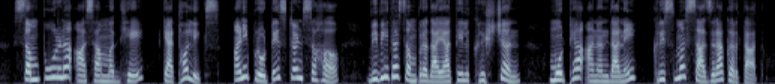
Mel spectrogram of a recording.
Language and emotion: Marathi, neutral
